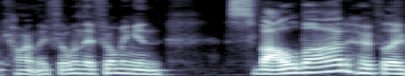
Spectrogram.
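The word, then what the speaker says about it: Svalbard: they where they're currently filming they're filming in salard hopefully I pronounced that correctly it's SV l b a r valad hopefully I pronounce it correctly um but yeah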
